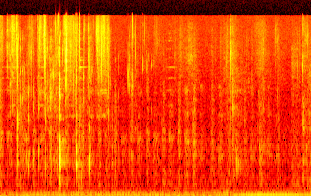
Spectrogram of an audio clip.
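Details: Dogs trying to eat various fruits, breathing in quick broadband puffs of panting, with scattered clicks and chewing noises over a steady low hum indoors.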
